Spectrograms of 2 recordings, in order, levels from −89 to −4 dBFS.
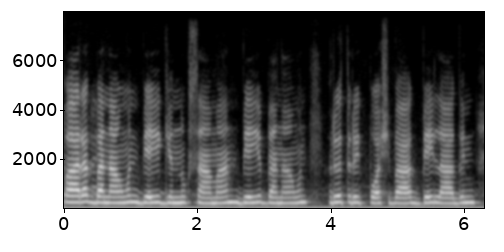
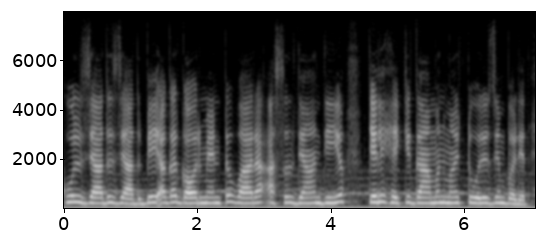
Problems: continuous background conversations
